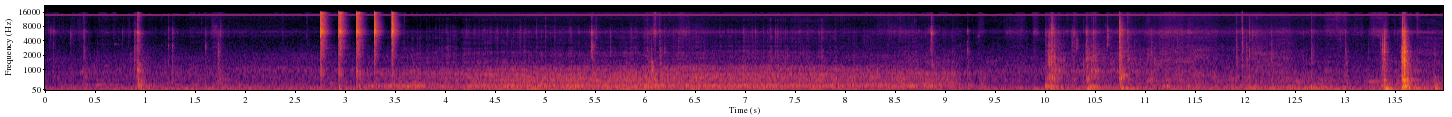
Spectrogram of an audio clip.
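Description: Caravan gas oven being lit: its spark igniter clicks five times in quick succession, then the oven burner catches and burns with a soft, steady rush for about five seconds. A few light knocks follow near the end.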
